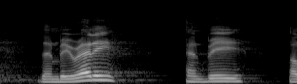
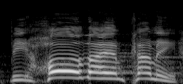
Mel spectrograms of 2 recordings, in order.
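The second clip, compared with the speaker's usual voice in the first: much higher and louder pulpit shout; emphatic shout; 9 semitones higher, 9 dB louder than usual. Retold or imitated. Preacher hitting the pulpit for emphasis, big shout. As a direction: slam it home with full force. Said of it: "he hits the pulpit, to emphasize".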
